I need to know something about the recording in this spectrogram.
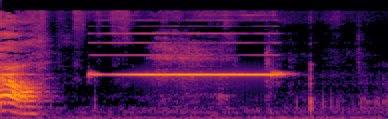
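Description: An oven control beeps with a long steady tone.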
